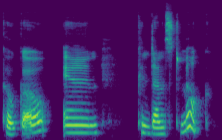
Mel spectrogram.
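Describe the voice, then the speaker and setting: A woman's voice: mid-range voice, extremely slow, a little mellow. A woman teacher doing a children's read-aloud and story discussion, thinking aloud, recorded indoors at a computer.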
